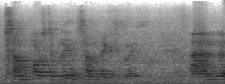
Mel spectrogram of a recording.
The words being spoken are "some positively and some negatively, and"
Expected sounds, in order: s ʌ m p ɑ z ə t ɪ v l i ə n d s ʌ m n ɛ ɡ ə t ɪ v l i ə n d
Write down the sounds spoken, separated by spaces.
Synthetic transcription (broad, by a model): s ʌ m p ɑ z ə t ɪ v l i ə n s ʌ m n ɛ ɡ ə t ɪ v l i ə n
